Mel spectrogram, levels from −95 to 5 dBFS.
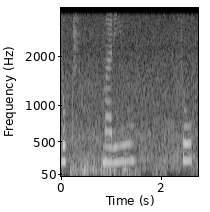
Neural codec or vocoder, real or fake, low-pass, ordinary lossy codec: none; real; 3.6 kHz; none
